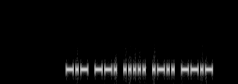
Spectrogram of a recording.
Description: Morse code, heard as a keyed tone, about 52 wpm, 700 Hz. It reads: KG5LQ
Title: USA Call Signs - 5 Characters - Repeated 3x - 50wpm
